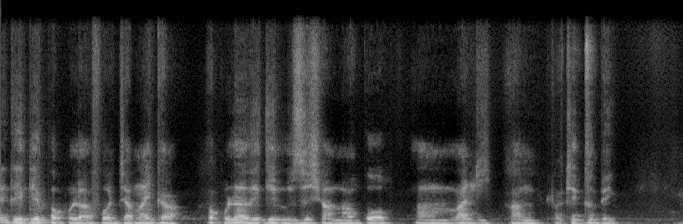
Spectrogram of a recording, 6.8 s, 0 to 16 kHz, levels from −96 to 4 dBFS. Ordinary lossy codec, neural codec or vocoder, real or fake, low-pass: none; autoencoder, 48 kHz, 32 numbers a frame, DAC-VAE, trained on Japanese speech; fake; 14.4 kHz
